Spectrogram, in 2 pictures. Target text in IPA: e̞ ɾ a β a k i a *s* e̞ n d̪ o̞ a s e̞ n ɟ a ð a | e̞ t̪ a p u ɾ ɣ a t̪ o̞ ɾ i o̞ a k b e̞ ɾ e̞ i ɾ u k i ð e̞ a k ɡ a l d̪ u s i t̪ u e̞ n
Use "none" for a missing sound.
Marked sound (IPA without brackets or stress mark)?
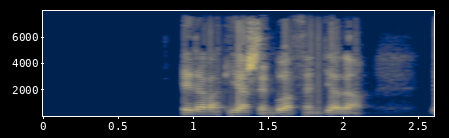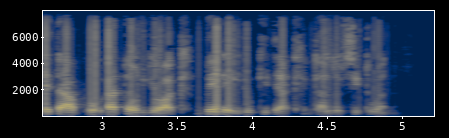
s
